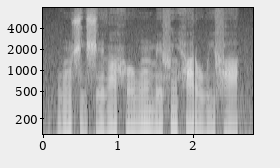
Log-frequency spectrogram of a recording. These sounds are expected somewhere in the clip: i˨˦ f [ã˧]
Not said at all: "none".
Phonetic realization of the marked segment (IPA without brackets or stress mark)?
a˧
